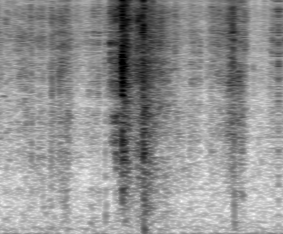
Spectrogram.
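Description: A paper towel being handled and torn, with a short rustling tear about a second in and a fainter one near the end.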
